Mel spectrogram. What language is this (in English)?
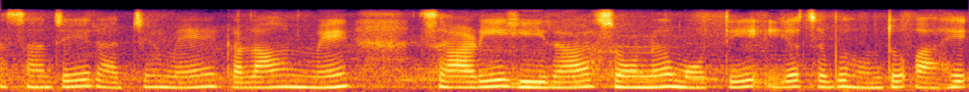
Sindhi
